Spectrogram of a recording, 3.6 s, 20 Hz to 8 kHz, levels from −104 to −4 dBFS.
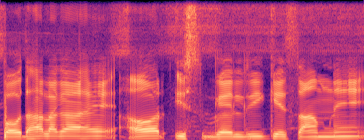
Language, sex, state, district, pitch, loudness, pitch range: Hindi, male, Madhya Pradesh, Katni, 125 Hz, -16 LUFS, 120-130 Hz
